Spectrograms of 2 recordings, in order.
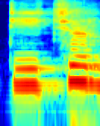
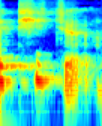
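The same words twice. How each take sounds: First: टीचर with a rolled r at the end; टीचर, final r sounded, as the mistake; wrong pronunciation. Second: टीचर ending in a soft schwa, no r; टीचर said lightly and higher, r dropped; correct pronunciation. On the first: Teacher showing students the mistake, final r sounded. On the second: Teacher giving students the right form, r dropped. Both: Shown as a demonstration. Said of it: "टीचर नहीं कहते".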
